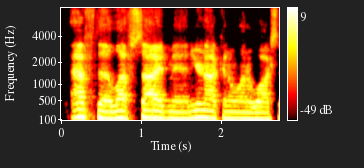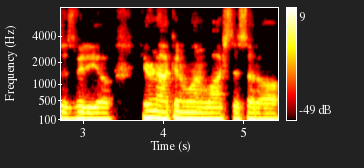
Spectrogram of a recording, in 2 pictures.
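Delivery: speaking very quietly. Retelling what a brother said while filming: imitating brother speaking very quietly. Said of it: "very quiet".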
